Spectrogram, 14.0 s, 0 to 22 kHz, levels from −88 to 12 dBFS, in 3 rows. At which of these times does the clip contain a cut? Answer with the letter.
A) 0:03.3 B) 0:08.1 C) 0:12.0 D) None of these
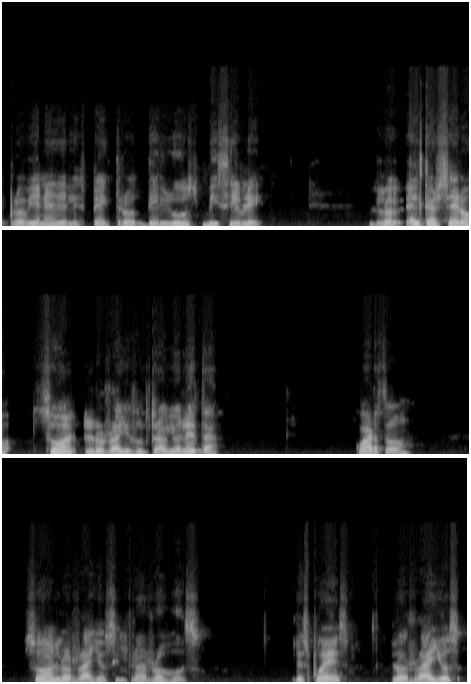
D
